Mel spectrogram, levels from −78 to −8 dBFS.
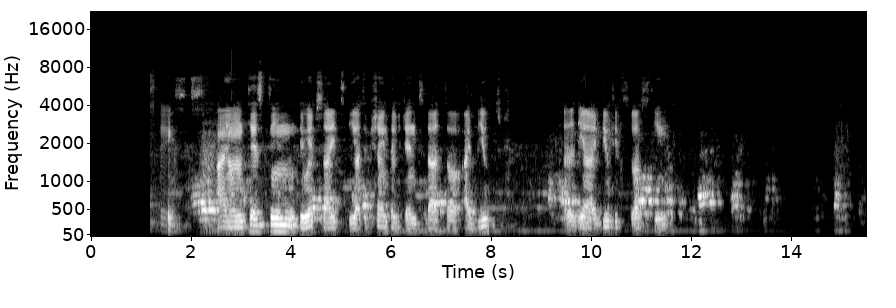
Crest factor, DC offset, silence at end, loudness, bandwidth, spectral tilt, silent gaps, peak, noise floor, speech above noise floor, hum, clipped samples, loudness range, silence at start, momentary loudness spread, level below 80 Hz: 18 dB; under 0.1%; 0.5 s; -16 LUFS; 7.6 kHz; -6 dB/octave; none; 0 dBFS; -82 dBFS; 66 dB; none; under 0.1%; 11 LU; 1.4 s; 18 LU; -62 dBFS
